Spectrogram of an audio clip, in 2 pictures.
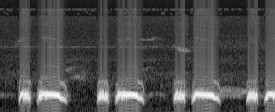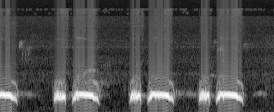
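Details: Spotted dove in the 'thổ pha đồng' voice, used to train decoys: rapid paired coos, a short hoot then a longer level one, repeated steadily about every second, clean and close.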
